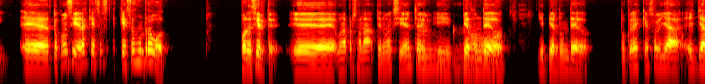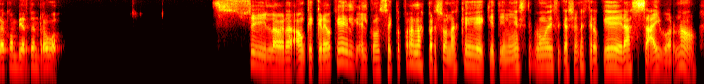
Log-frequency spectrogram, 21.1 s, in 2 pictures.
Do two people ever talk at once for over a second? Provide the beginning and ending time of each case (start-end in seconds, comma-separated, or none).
6.3-7.6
